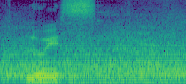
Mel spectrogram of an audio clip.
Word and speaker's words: Luis: so they had because some people say Louie and S is silent but um Luis Luis Spanish why because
